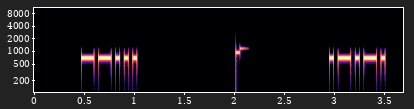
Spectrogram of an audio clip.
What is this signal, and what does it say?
Morse code, heard as a keyed tone, about 27 wpm, 700 Hz. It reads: 7 <AR>
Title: Single Character (Letter:Number:Punctuation:Prosign) 28wpm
